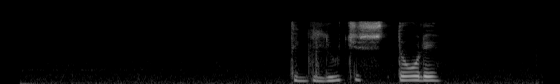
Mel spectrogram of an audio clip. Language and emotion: Russian, angry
